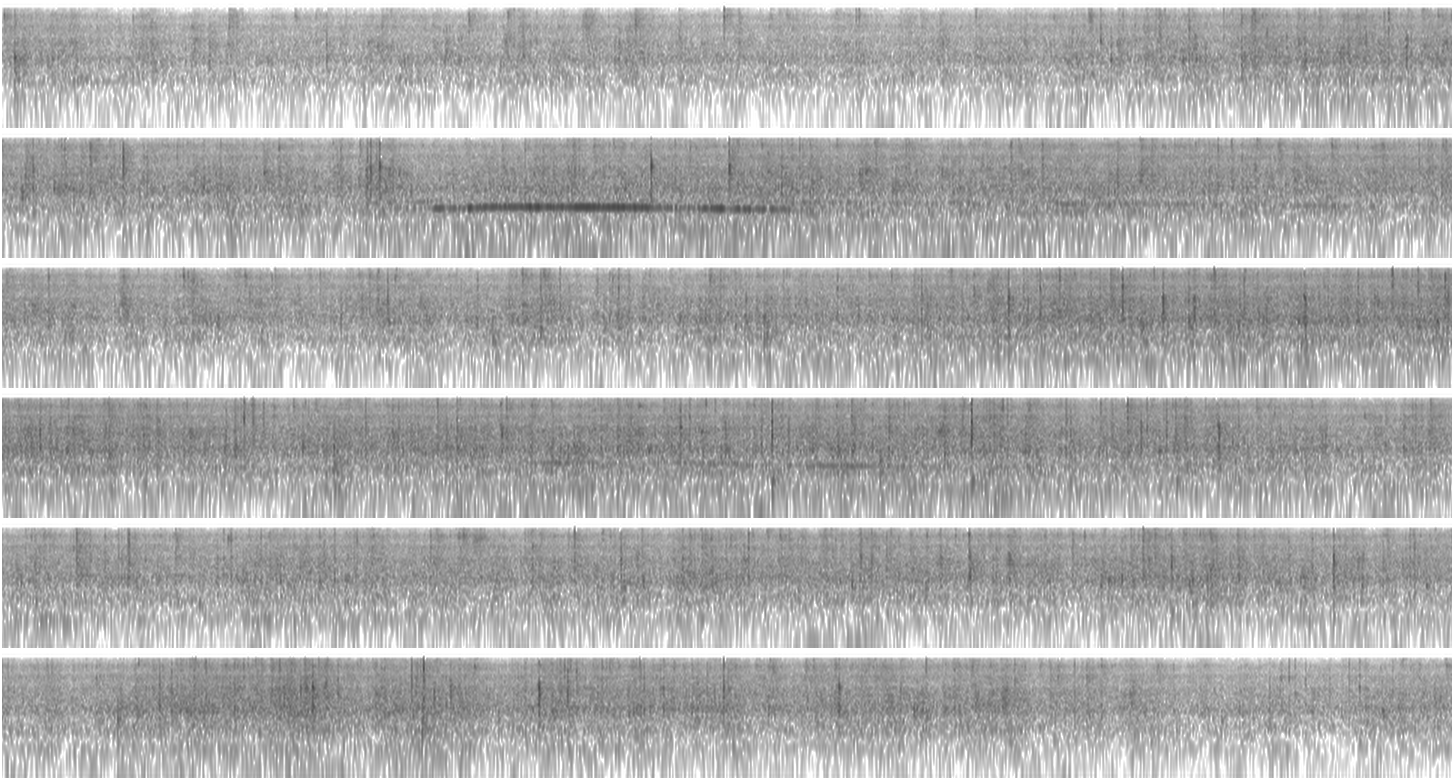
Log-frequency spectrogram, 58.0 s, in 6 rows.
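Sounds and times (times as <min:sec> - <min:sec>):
heavy rain pouring: 0:00.0 - 0:58.0
faint whistle-like tone: 0:11.5 - 0:18.9, 0:32.0 - 0:36.0.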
